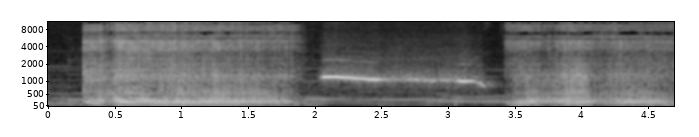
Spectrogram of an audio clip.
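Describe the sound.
A voice imitates the snoring of sleeping parents. It gives a loud, rasping snore, then a high whistle that drifts slightly lower in pitch, then another rasping snore, with no other talk.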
